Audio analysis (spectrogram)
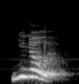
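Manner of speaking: emphatic callout. Real, not acted. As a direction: hit it hard like a rallying cry. Emphatic repeat of a rallying line.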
